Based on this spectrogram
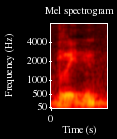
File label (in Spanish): Zapoteco sangre; miahuatec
